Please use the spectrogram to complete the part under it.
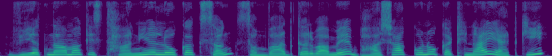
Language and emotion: Maithili, fearful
